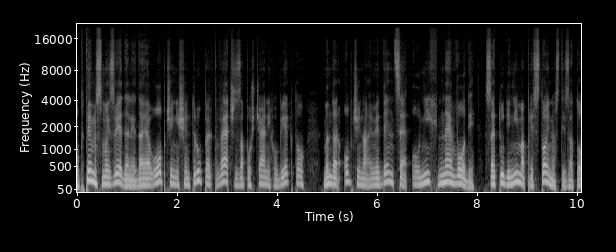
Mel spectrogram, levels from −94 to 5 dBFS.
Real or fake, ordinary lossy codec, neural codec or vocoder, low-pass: fake; Opus, 24 kbps; autoencoder, 48 kHz, 128 numbers a frame, DAC-VAE, trained on Japanese speech; 19.8 kHz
